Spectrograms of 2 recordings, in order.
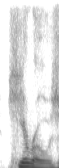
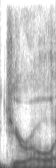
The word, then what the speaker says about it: gyro: what they're called either they're called like heroes or something like that not Heroes isn't the sandwich but I I don't understand how it's pronounced hero but we call it Gyros here in here in New York yeah we just say jro I guess we try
